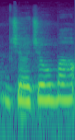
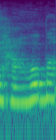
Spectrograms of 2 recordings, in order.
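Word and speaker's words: jojoba: Sunflower oil है, फिर जोजोबा ऑयल। अब जोजोबा ऑयल यूजुअली इंडिया में कहते हैं, वैसे जे साइलेंट है तो उसे हाहोबा ऑयल कहा जाता है।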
